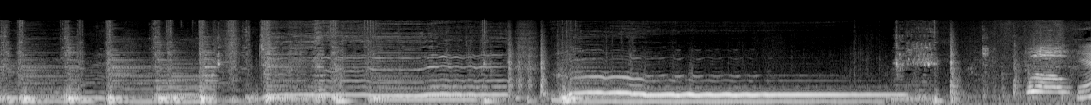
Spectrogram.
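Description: Acoustic guitar strumming with a singer, the closing of a song: about halfway through, a last chord rings under one long held vocal note that fades out about a second before the end.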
